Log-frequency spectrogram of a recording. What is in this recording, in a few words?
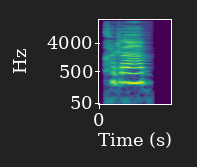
"Krab", Thai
